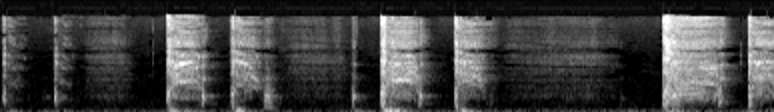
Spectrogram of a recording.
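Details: Sustained coughing fit: a run of forceful, harsh coughs, some in quick pairs, with softer throat-clearing sounds between.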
